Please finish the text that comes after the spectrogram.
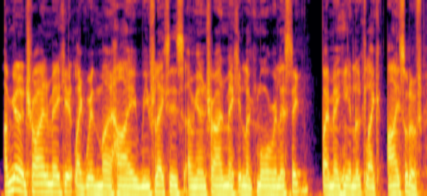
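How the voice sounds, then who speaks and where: A man's voice: mid-range voice, little pitch movement, a little fast. Hesitant, chuckling male player. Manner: casual, hesitant, filler-heavy, chuckling. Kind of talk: tabletop game play.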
